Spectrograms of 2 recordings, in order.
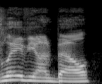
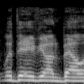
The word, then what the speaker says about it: Le'Veon: the lead back and I pronounce it that way because that's how my son Quest would he thought his name was leavon Bell it's Le'Veon Bell but and he took leavon Bell and he won the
